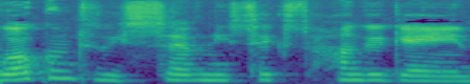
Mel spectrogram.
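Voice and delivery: ordinary talk, nothing marked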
